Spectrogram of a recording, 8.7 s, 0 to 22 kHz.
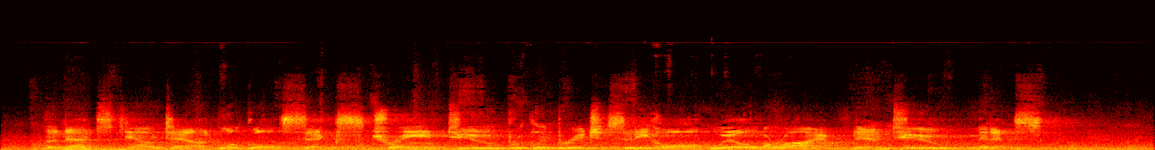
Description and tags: subway - downtown local 6 announcement
Announcement of next downtown 6 train from Union Square subway, New York City. Recorded on Zoom H1
NOTE: All of my sounds can be used for whatever purpose you want. It if makes you a millionaire, that's great!
new, mta, york, train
